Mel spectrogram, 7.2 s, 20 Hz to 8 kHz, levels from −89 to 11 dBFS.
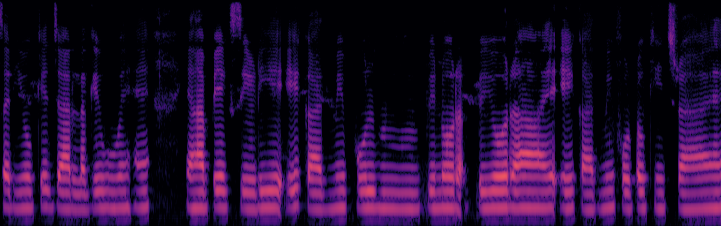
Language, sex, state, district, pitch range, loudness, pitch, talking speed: Hindi, female, Uttar Pradesh, Deoria, 175-180 Hz, -37 LUFS, 180 Hz, 200 wpm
